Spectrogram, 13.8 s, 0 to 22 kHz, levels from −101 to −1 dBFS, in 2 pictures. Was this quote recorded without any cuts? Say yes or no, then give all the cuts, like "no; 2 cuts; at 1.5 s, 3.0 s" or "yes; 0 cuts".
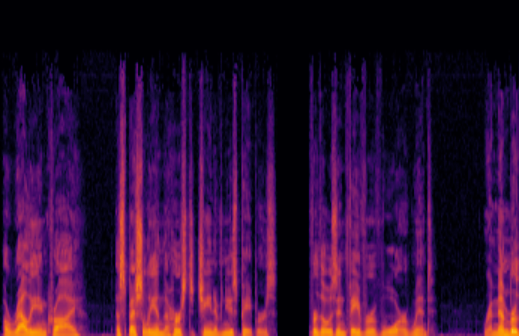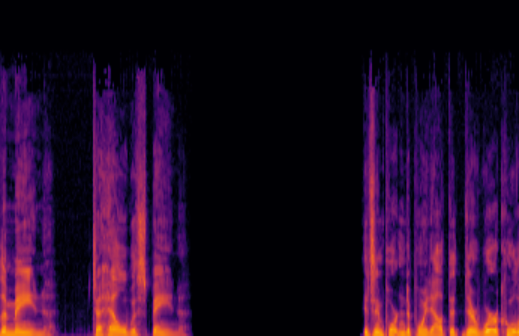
yes; 0 cuts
